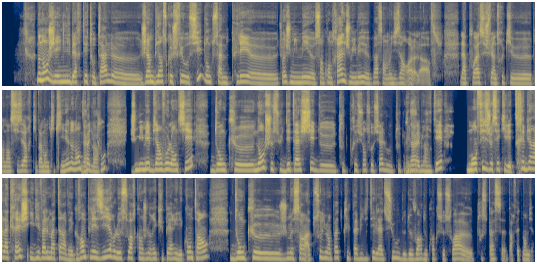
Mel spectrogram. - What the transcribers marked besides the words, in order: none
- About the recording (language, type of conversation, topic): French, podcast, Comment trouves-tu l’équilibre entre ta vie professionnelle et ta vie personnelle ?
